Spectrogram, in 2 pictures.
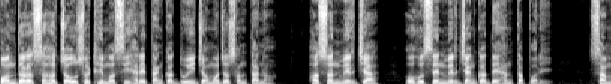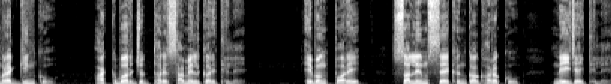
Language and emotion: Odia, neutral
